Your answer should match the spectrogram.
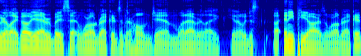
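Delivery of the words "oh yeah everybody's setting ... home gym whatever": ordinary talk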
